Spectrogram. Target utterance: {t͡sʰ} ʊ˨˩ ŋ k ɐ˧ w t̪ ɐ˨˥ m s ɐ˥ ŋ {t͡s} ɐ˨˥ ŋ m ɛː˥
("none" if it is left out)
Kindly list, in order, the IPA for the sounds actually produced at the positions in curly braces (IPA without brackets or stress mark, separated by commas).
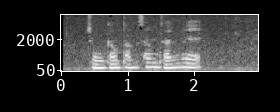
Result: t͡s, t͡s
